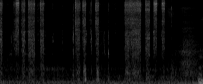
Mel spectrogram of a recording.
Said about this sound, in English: Right now, I'm spraying off the caliper with some brake cleaner before I install it.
